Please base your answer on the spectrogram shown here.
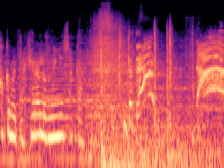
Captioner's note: gritos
